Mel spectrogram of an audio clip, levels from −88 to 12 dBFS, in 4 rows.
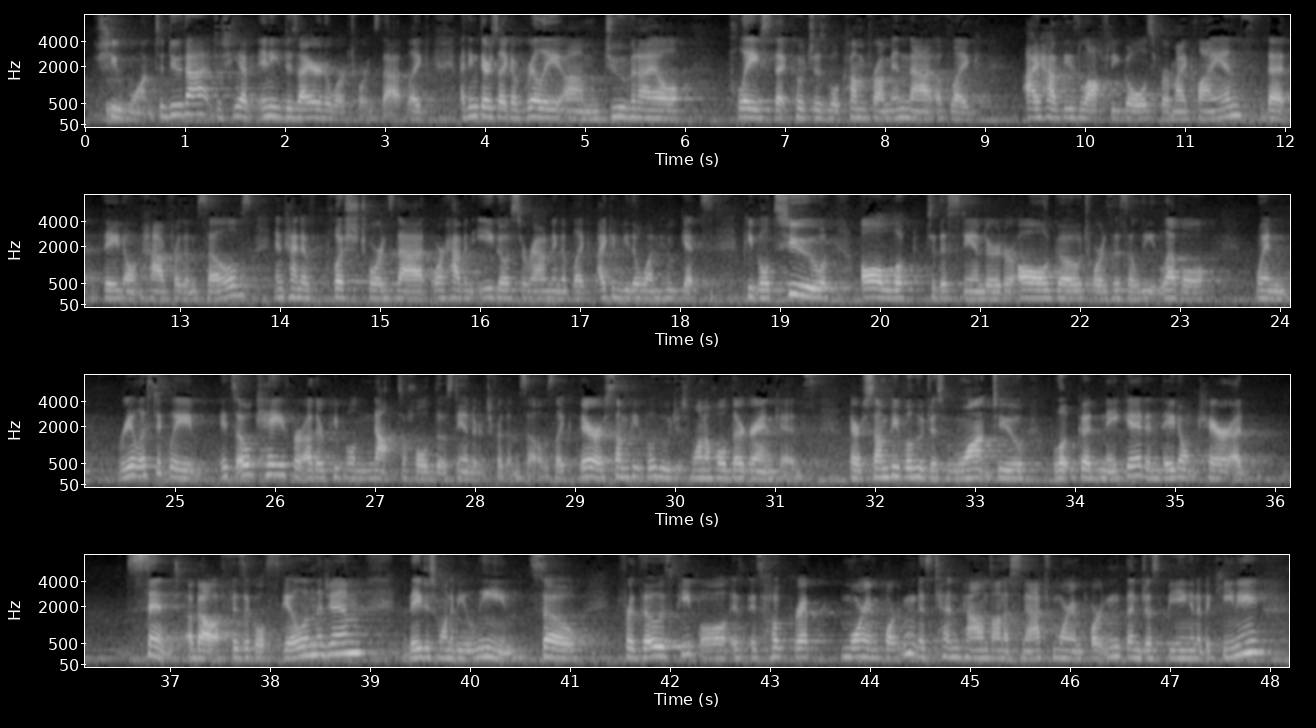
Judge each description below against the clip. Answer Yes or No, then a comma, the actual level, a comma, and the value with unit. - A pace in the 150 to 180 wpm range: No, average, 200 wpm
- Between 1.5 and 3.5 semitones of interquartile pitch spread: Yes, average, 2.8 semitones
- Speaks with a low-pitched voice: No, medium, 170 Hz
